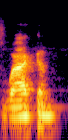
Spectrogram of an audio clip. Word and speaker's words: Wacom: I was able to afford to buy Wacom, but I think the actual pronunciation is Wacom tablets, and they have like the screen, the monitor screen on it.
